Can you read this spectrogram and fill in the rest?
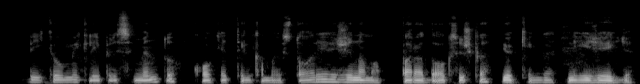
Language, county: Lithuanian, Klaipėda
